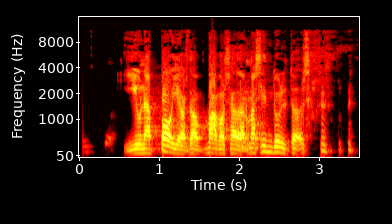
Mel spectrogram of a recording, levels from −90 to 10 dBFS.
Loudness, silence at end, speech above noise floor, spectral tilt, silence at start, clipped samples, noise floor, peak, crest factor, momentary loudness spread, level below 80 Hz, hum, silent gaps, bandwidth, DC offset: -13 LUFS; 0.1 s; 34 dB; -4.5 dB/octave; 0.6 s; under 0.1%; -47 dBFS; 0 dBFS; 14 dB; 12 LU; -56 dBFS; none; none; 11.5 kHz; under 0.1%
